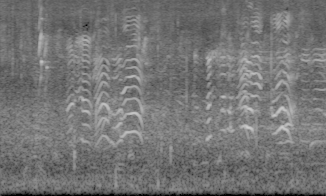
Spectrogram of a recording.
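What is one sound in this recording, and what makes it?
Young girls shout to each other across an open field.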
